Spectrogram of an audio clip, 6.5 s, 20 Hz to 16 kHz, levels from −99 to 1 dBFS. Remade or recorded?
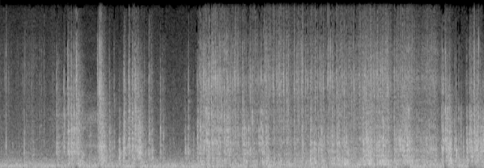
recorded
